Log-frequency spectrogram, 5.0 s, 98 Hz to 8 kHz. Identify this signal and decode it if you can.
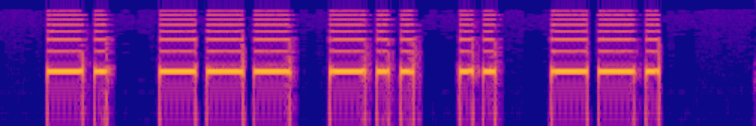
Morse code, heard as a keyed tone, about 15 wpm, 660 Hz. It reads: NODIG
